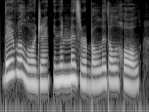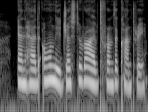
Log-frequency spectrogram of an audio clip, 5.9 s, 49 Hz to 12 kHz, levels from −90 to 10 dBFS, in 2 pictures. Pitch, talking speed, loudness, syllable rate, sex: 215 Hz, 160 wpm, -17 LUFS, 5.0 syllables/s, female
